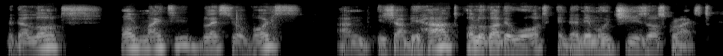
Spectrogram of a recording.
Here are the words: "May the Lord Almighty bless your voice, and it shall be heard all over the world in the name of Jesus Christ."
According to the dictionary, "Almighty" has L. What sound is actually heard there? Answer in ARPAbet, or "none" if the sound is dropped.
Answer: L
